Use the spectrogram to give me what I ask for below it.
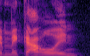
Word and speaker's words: me cago en: bueno, ya tenéis en YouTube un vídeo sobre me cago en. Me cago en. La, la pronunciación más propia es me cago, cu, guen, me cago en.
